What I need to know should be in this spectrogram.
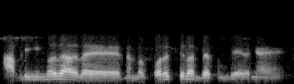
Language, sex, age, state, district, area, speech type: Tamil, male, 45-60, Tamil Nadu, Perambalur, urban, conversation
